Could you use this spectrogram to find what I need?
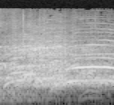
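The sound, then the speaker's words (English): A large live audience in Kansas City cheers and whoops loudly, many high voices overlapping in a dense, continuous roar with rising shouts breaking through, no single speaker standing out. “Welcome to the city. What a reception. What a crowd.”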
